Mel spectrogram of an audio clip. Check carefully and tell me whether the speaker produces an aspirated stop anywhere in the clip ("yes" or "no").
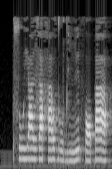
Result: no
